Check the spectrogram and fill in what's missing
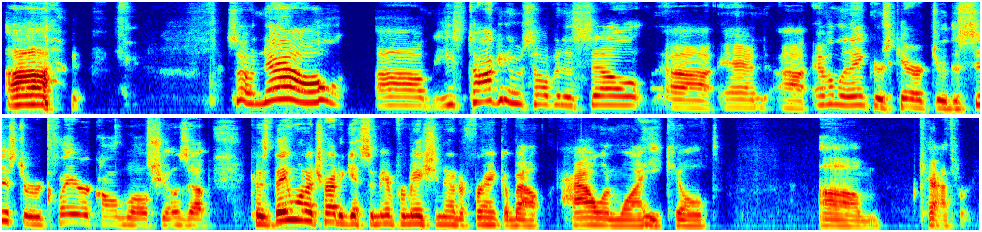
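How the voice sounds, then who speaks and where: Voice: medium pitch, animated, moderate pace, pushed and bright. A podcast host giving a casual movie recap, chatty and giggly, full of asides.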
